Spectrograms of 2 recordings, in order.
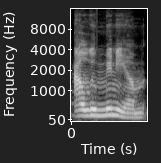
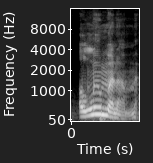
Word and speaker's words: aluminum: know why the Britons call it aluminium and we call it aluminum, as it should be pronounced?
